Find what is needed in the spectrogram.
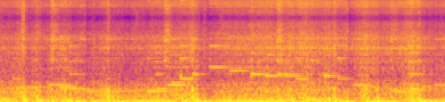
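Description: Background music: a melody of held notes stepping up and down over a deep bass line.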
